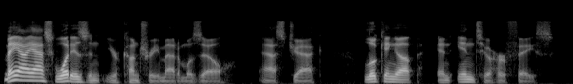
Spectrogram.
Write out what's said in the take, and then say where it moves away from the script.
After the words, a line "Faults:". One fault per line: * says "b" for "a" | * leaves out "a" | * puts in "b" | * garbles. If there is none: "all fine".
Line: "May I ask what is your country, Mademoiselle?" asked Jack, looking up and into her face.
"May I ask what isn't your country, Mademoiselle?" asked Jack, looking up and into her face.
Faults:
* says "isn't" for "is"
